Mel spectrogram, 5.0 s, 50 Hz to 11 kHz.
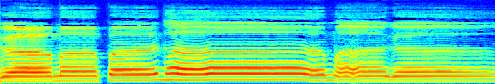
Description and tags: Vocal-GMPDMG
This is a very short phrase for a Hindustani raag that I recorded for my audio signal processing class. The notes are far from perfect but they should be the equivalents of F3 F# G# A# F# F.
Classical, Indian, Khamaj, Raag, Vocal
